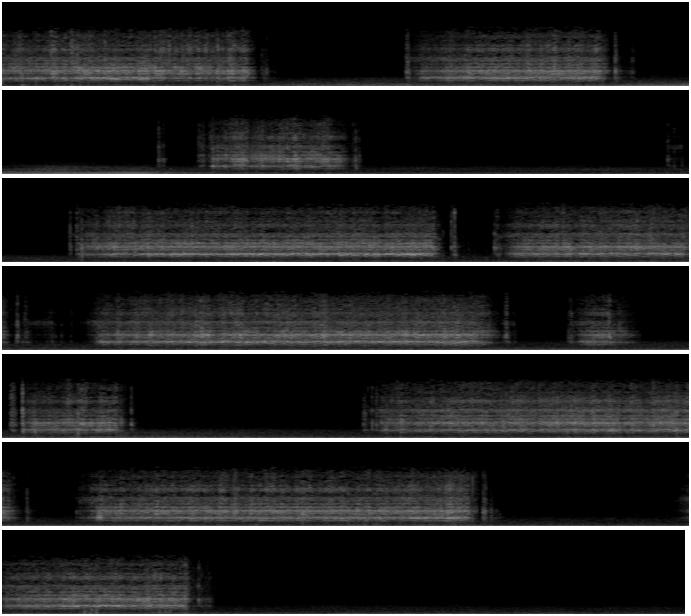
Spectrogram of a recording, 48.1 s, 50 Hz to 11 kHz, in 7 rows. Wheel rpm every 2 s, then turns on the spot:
70, 20, 40, 10, 30, 10, 0, 50, 60, 40, 30, 60, 50, 10, 20, 20, 70, 30, 70, 40, 20, 40, 0, 0.
20-22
